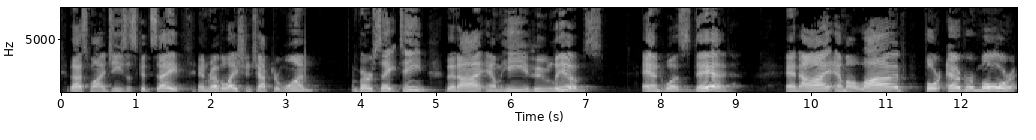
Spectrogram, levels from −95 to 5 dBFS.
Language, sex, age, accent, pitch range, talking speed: English, male, 50-69, American, 185-255 Hz, 120 wpm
